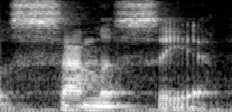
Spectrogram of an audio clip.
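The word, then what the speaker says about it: psammosere: which another key word we call a sama seer as a silent P so samasya and you know you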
